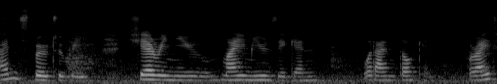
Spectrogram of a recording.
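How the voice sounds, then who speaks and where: Speaking at a moderate pace, a woman with a medium-pitched voice delivers her words in a flat monotone, with audible room echo around her. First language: non-English. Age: 20s. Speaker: amateur singer-songwriter vlogger. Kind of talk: casual vlog talk to camera. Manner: hesitant, many fillers and restarts.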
